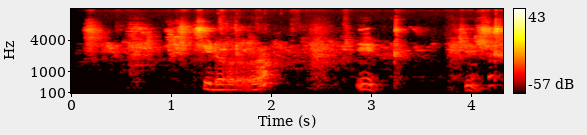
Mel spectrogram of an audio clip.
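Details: Four-month-old Pomeranian puppy giving a drawn-out, high, wavering whine of just under a second, framed by shorter soft squeaky whimpers, with faint indoor voices around it.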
